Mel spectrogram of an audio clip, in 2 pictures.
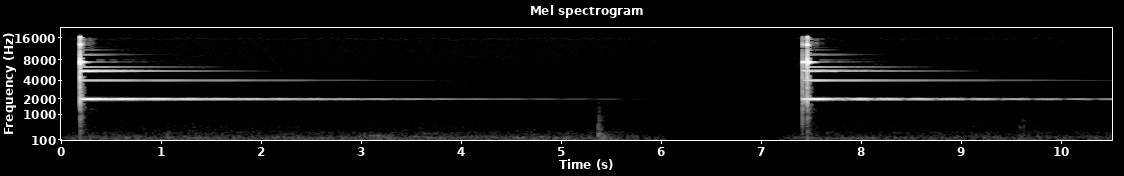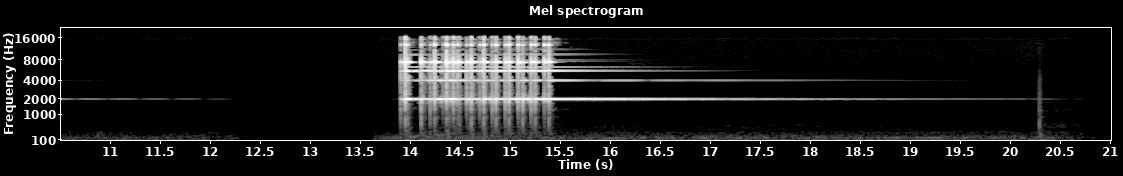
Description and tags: chromatic handbells 12 tones b1
Chromatic handbells 12 tones. B tone.
Normalized to -3dB.
bell, chromatic, double, English-handbells, handbell, percussion, ring, single, stereo, tuned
